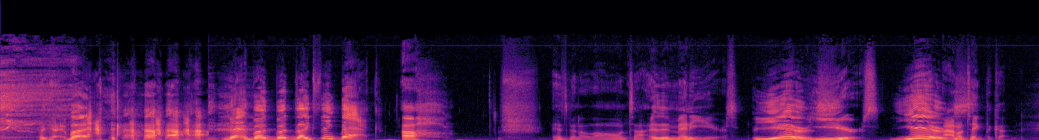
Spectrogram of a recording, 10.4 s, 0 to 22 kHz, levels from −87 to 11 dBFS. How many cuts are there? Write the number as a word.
one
